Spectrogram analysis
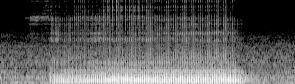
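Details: Eight-month-old female young dog sleeping near a safety barrier: a single long, loud, rattling low snore lasting about two seconds in a quiet room; snoring.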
